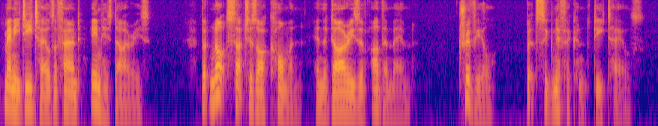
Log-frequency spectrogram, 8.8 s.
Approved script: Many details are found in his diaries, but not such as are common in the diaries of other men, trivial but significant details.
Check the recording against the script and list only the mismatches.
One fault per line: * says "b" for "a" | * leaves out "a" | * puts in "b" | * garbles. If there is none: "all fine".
all fine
